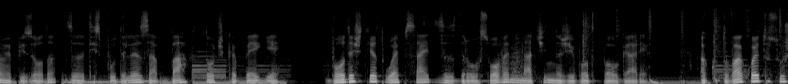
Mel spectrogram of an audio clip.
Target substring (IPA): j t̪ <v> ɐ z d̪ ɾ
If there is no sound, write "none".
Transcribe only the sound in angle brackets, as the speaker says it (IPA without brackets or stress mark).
z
